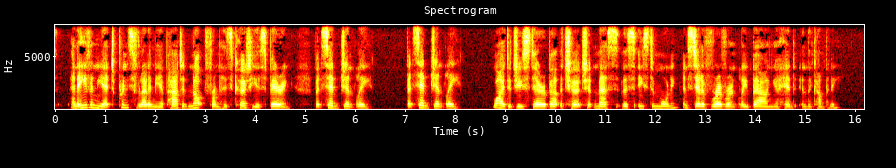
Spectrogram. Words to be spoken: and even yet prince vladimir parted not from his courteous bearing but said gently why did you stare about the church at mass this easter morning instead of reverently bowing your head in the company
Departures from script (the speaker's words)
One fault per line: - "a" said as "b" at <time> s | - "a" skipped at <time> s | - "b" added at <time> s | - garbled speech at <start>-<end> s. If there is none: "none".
- "but said gently" added at 7.0 s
